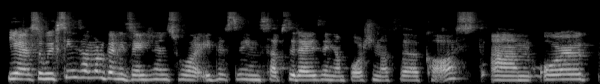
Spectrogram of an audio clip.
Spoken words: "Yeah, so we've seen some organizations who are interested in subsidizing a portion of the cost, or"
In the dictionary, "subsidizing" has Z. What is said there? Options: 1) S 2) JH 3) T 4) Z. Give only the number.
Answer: 4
